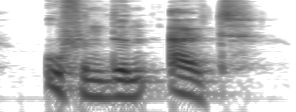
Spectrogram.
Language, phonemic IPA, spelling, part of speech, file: Dutch, /ˈufəndə(n) ˈœyt/, oefenden uit, verb, Nl-oefenden uit.ogg
- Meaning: inflection of uitoefenen: 1. plural past indicative 2. plural past subjunctive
